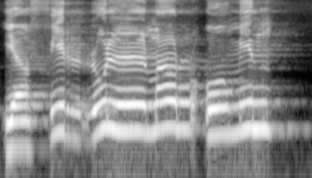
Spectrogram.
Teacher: ra sukun yang didahului fathah, kita baca tafkhim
